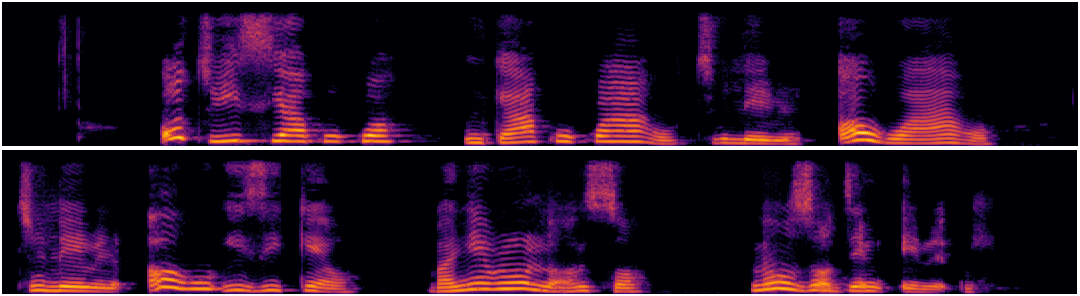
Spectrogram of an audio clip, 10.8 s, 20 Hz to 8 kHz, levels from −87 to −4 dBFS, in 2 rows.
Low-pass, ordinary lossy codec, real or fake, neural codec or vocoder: 7.2 kHz; none; fake; codec, 16 kHz, 2 kbps, X-Codec, HuBERT features, trained on balanced general audio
